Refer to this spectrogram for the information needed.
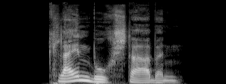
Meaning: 1. genitive singular of Kleinbuchstabe 2. plural of Kleinbuchstabe
- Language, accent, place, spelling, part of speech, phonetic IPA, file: German, Germany, Berlin, Kleinbuchstaben, noun, [ˈklaɪ̯nˌbuːxʃtaːbn̩], De-Kleinbuchstaben.ogg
